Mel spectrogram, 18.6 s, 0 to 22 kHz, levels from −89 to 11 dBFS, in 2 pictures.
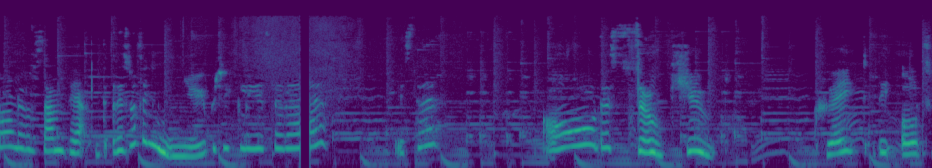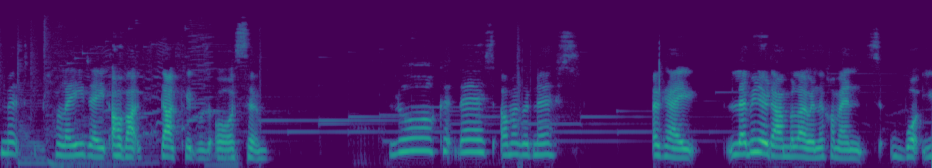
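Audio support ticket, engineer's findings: Dropout at 3.00–3.10 s. Sound cuts to dead silence for about 0.1 s, then resumes. Likely a Bluetooth stall: interference held up packets, the headphone buffer emptied, and playback waited on the resends. Short gap, clean restart, no crackle around it, so this looks like the wireless link rather than the hardware. Worth checking for 2.4 GHz congestion or distance to the source.

Two short bursts of irregular crackle, at 11.92–11.99 s and 14.49–14.63 s. Classic loose connector crackle: a worn or dirty contact making and breaking as it shifts, chopping the signal into scratchy fragments. Each burst is under a fifth of a second, which fits a cable or jack getting nudged. Suspect the plug or socket. Reseat it, clean the contacts, and swap the cable if it keeps happening.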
